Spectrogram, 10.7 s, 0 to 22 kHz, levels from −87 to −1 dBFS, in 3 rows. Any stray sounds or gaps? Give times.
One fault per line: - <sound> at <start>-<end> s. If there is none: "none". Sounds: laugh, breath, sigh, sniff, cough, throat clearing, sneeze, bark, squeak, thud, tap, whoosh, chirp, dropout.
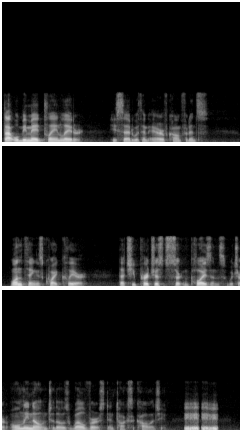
- laugh at 9.9-10.4 s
